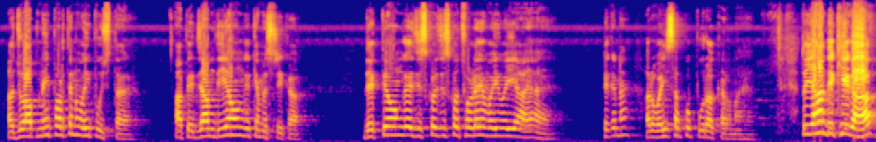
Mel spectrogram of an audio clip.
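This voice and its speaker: A male chemistry teacher with a Jharkhand Hindi accent, giving a classroom lecture and often checking in with his students and answering his own questions. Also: high voice.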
